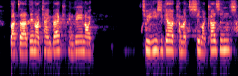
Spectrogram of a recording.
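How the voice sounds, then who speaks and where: A man speaks with an Australian accent. His voice is high-pitched, raised and projected. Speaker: overseas fan. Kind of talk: casual chat.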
